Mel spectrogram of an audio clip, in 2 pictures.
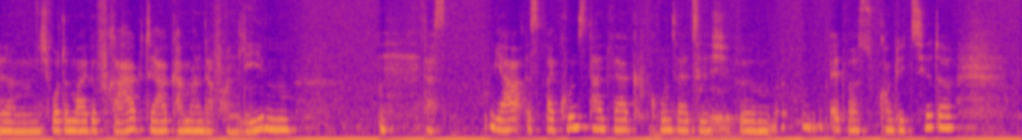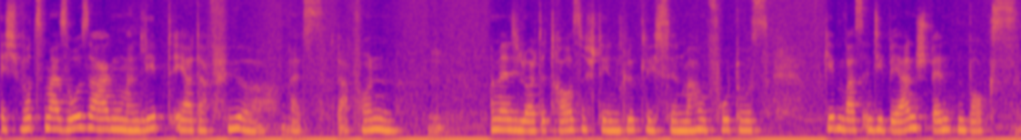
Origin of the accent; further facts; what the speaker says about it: Erfurt, Thuringia, Germany; Ich bin in Erfurt aufgewachsen und habe meine Christenlehre in der Ägidienkirche verbracht.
